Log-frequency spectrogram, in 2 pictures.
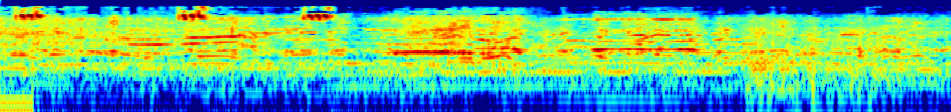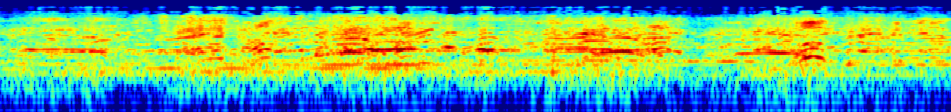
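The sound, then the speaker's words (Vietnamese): Crickets chirp at night, hidden at the foot of a coconut tree. Dense, continuous high rasping chirps fill the whole stretch, mixed with other busy chattering sounds, at a fairly steady level. “Dế trốn dưới chân dừa gáy tiếng xè xè”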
